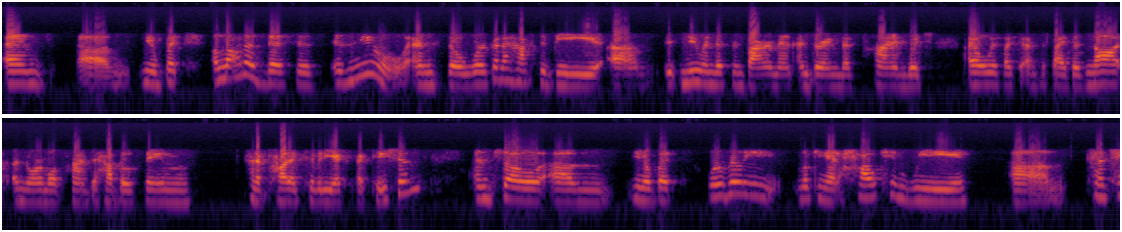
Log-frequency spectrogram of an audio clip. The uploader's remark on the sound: In today's live call-in show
